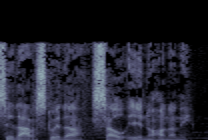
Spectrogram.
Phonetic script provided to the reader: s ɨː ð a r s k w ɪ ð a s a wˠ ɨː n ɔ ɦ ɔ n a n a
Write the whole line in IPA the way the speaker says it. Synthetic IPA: s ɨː ð a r s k w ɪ ð a s a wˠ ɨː n ɔ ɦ ɔ n a n i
